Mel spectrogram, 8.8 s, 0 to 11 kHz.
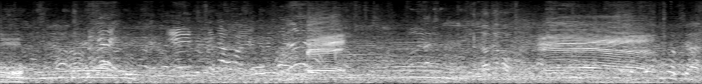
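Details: Cows with calves at Ambari cattle market, Dinajpur, on April 20, 2026: drawn-out low moos rise and sink through a crowded marketplace, partly covered by bargaining voices and chatter.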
